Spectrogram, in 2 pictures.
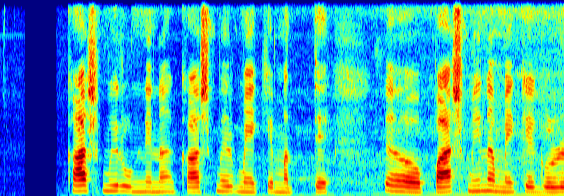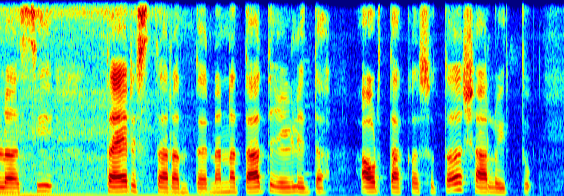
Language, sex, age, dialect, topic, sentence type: Kannada, female, 25-30, Central, agriculture, statement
